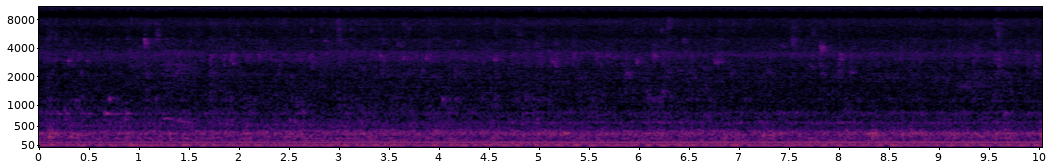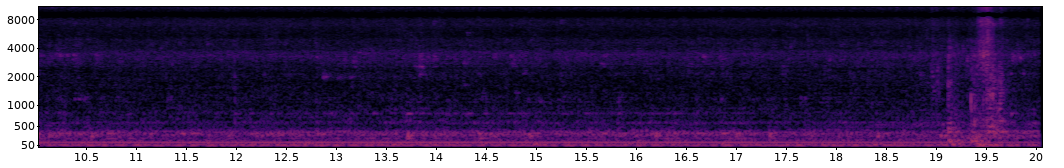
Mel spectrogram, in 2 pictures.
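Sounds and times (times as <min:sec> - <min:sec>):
low pump hum: 0:00.0 - 0:20.0
trickle of circulating water: 0:00.0 - 0:20.0.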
